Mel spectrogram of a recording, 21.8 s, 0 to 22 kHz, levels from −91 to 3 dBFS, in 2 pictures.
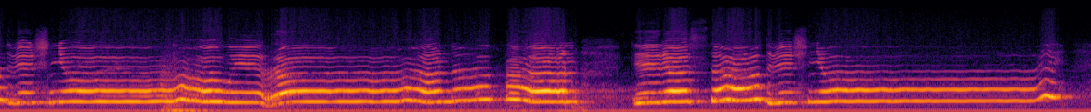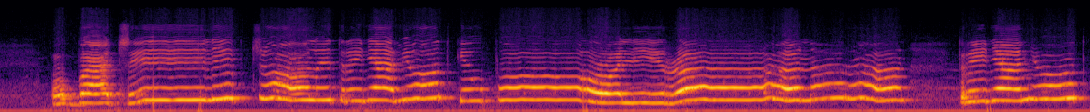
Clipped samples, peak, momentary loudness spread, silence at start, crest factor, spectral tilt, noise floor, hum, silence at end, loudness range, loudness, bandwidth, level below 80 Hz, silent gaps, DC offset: under 0.1%; -2 dBFS; 11 LU; 0 s; 16 dB; -6.5 dB/octave; -42 dBFS; 50 Hz at -45 dBFS; 0 s; 7 LU; -17 LUFS; 8.4 kHz; -42 dBFS; none; under 0.1%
